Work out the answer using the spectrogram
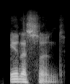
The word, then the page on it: innocent: American English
